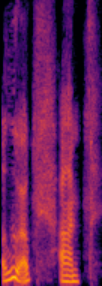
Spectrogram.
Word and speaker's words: Oluo: I always say her name wrong. It is tough for my mouth, but Oluo.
